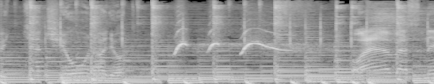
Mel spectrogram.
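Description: Melodic whistling in a Hungarian song, with short rising whistled phrases over a steady rhythmic musical backing.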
